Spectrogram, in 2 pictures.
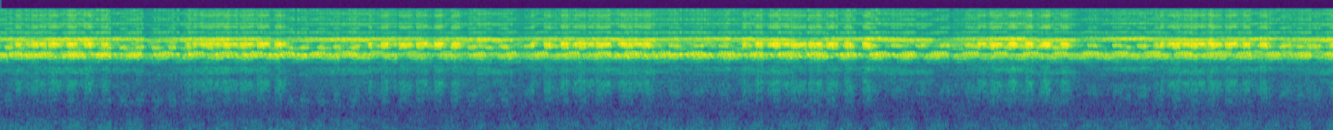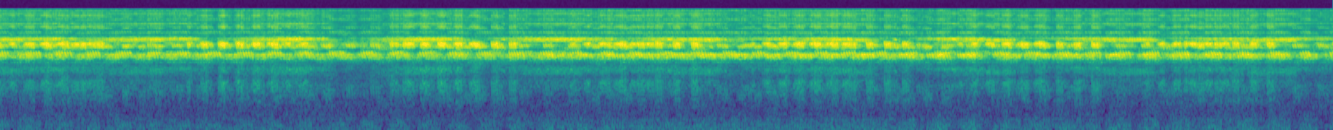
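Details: Dense chorus of many autumn insects in a Japanese garden near dawn: shrill, fast-pulsed ringing trills run continuously, while a lower layer of chirps rises and falls in loose rhythmic bursts.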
